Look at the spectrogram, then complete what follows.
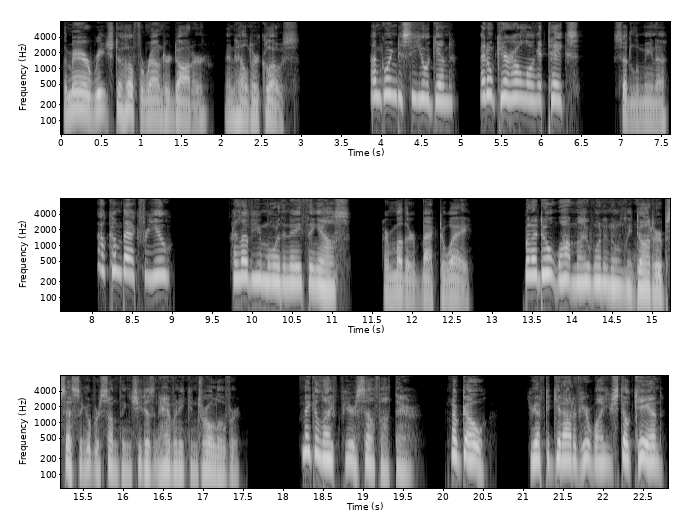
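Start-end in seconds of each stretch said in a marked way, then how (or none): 3.9-9.0 put-on much higher girl's voice; a determined promise; young Lumina vowing. Lumina promising her mother she'll return, high young voice. 9.7-22.8 farewell that turns to urging; loving, firm mother. Acted. Mother saying goodbye and sending Lumina off, urgent.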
